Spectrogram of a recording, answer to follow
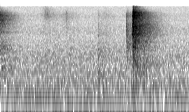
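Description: Quiet room tone, broken about one and a half seconds in by a single short, sharp knock as a small object is set down on a hard surface.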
